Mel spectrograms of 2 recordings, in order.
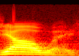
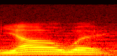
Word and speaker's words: Yahweh: When you say it correctly, your jaw literally does not move and your lips do not move.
